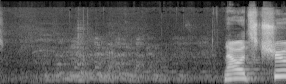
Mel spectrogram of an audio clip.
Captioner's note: audience laughing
